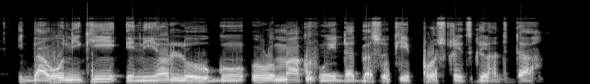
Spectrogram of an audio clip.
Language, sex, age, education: Yoruba, male, 15-29, tertiary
